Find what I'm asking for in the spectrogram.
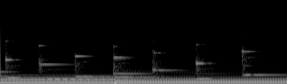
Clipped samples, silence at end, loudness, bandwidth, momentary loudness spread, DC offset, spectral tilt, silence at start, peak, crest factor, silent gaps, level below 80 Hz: under 0.1%; 0 s; -34 LUFS; 3.1 kHz; 2 LU; under 0.1%; -10.5 dB/octave; 0 s; -18 dBFS; 14 dB; none; -34 dBFS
